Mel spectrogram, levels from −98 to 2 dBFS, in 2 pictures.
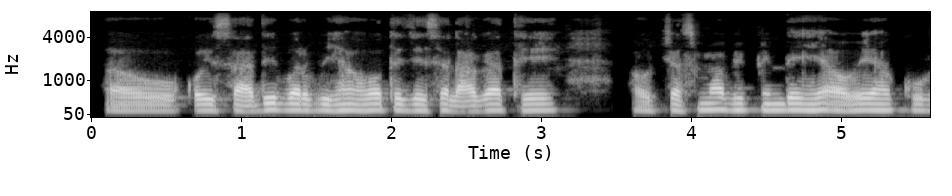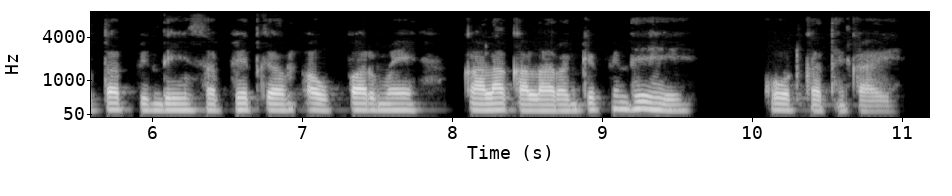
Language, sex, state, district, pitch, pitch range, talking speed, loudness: Chhattisgarhi, male, Chhattisgarh, Jashpur, 130 Hz, 125-135 Hz, 165 wpm, -19 LUFS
